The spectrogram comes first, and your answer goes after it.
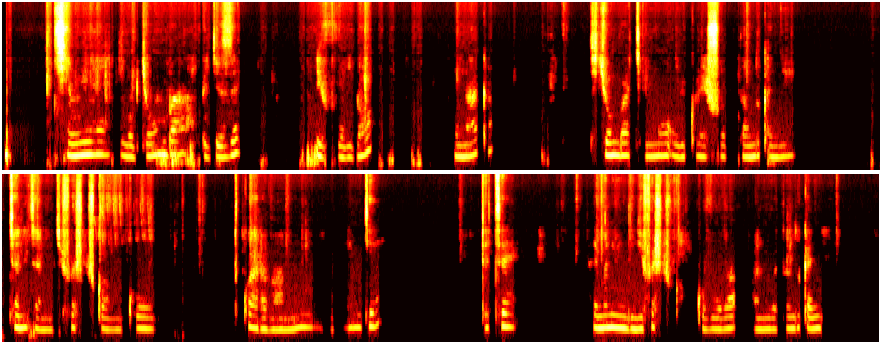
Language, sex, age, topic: Kinyarwanda, female, 18-24, health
